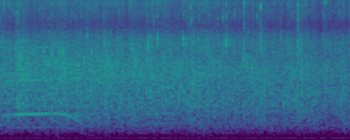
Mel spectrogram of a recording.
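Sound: audience hand clapping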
